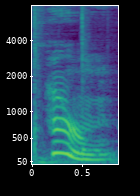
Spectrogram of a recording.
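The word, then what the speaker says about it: whom: आइए दूसरा इससे मिलताजुलता वर्ड इंग्लिश में जो हम बोलते हैं डब्ल्यू साइलेंट है ऑब्वियसली। तो हम इसे बोलेंगे हुम। अच्छा आप इसे होम बोलते हैं ना उससे भी डिफरेंट है।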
